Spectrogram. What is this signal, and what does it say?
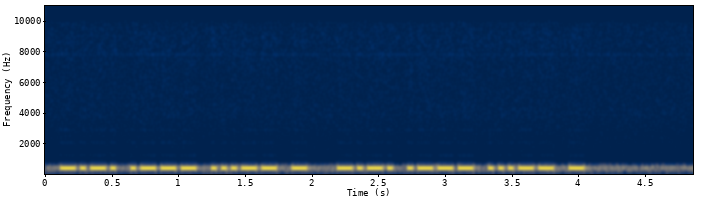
Morse code, heard as a keyed tone, about 31 wpm, 420 Hz, with radio noise. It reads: CJ3T CJ3T
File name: 2016 arrl dx cw / 2016-ARRL-DX-CW-K5TR- - 0-46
